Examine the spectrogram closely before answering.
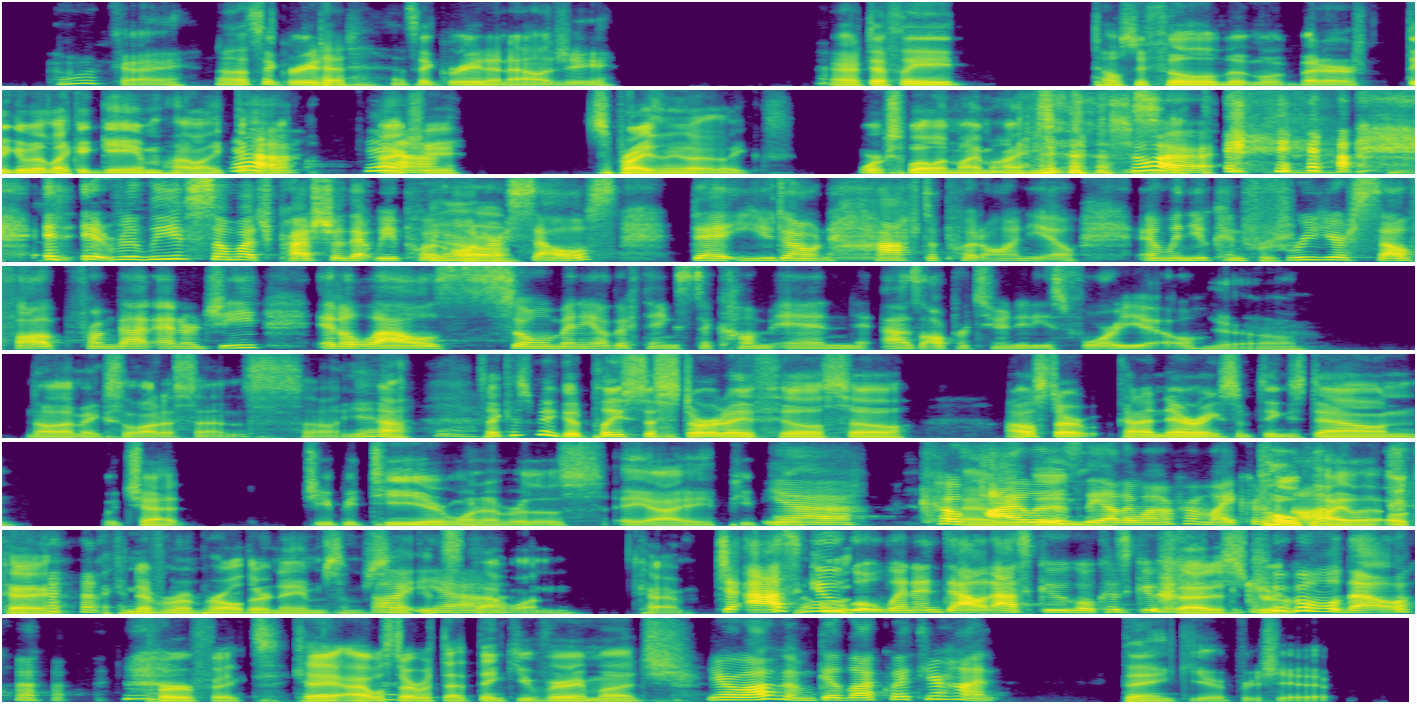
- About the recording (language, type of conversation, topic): English, advice, How can I manage anxiety before starting a new job?
- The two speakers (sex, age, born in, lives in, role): female, 50-54, United States, United States, advisor; male, 30-34, United States, United States, user
- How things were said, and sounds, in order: laughing while speaking: "an"; other background noise; laughing while speaking: "Yeah"; laugh; laughing while speaking: "So"; laugh; laugh; laughing while speaking: "Google"; laugh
